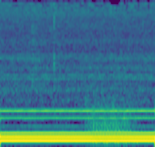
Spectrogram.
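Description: A steady, unchanging held chord from the instrumental accompaniment of a chanted psalm, sounding alone in the pause between sung verses.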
